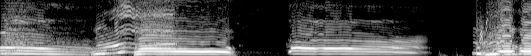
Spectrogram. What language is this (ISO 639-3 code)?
kor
